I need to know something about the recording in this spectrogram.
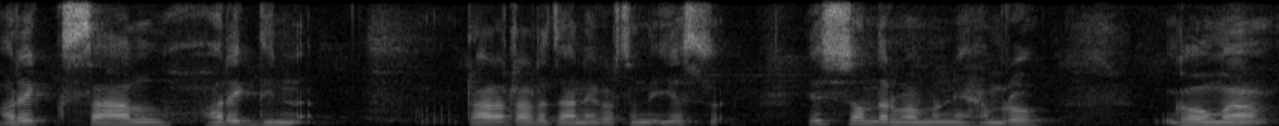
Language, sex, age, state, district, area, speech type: Nepali, male, 18-30, West Bengal, Darjeeling, rural, spontaneous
